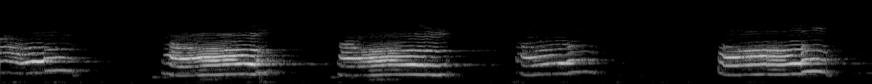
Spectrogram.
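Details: Male cat hunting everywhere for a female's scent, calling loudly: five long, harmonic, drawn-out meows, each about a second long, repeated at irregular intervals with brief silences between.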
